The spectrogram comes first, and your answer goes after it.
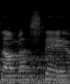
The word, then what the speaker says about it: Namaste: It is pronounced Namaste, although some people say Namaskar.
